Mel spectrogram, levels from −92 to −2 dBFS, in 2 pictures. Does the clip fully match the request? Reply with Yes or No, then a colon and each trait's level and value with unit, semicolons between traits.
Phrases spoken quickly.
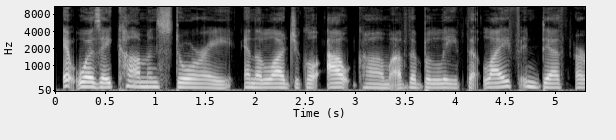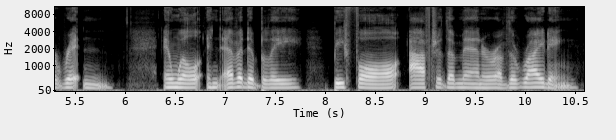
No: average, 160 wpm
